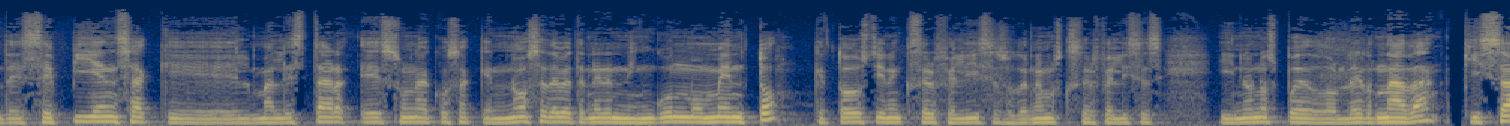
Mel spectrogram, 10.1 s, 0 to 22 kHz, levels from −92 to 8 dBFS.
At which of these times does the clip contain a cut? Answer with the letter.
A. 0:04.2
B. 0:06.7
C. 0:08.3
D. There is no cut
D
